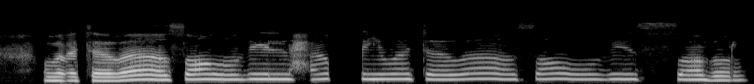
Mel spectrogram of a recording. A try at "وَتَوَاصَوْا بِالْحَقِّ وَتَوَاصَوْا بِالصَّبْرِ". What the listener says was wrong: আচ্ছা দেখেন ভাই, এখানে এই যে খাড়া জামার গুলো একটু টান হয়নি, খাড়া জামাগুলো একটু ভালোভাবে টান দেবেন যাতে বুঝতে পারা যায়।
